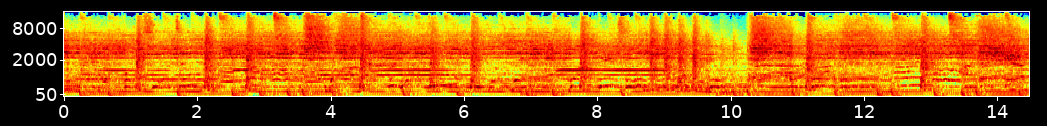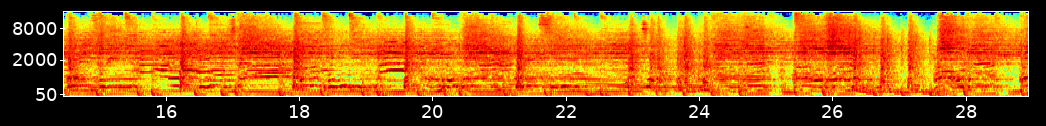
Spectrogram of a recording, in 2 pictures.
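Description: Live rock band playing loud in a club: electric guitar, bass guitar and a drum kit, with singing over it.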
